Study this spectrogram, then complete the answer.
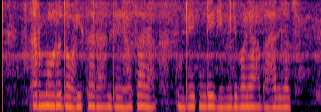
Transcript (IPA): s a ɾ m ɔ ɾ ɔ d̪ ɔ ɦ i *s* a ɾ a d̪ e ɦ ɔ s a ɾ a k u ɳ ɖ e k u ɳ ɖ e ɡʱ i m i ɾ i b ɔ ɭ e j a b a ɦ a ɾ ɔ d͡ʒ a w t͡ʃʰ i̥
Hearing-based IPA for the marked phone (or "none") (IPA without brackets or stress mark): s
